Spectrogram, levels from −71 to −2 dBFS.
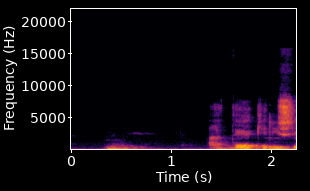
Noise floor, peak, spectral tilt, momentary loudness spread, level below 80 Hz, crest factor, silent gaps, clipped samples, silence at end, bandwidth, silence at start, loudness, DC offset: -46 dBFS; -6 dBFS; -4.5 dB/octave; 20 LU; -40 dBFS; 18 dB; none; under 0.1%; 0 s; 16.5 kHz; 0.35 s; -24 LUFS; 0.1%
